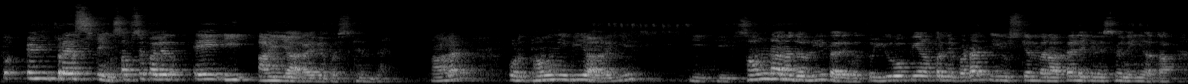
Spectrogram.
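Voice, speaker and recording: In a very echoey room, a man's voice comes from far off as he teaches English grammar to students, addressing his viewers as dear children and answering his own questions along the way. He sounds animated and sits high in pitch, speaking at a normal pace with a darkish tone.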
